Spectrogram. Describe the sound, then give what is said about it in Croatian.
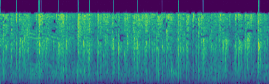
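A crowd applauds a prince (knjaz) at a religious feast gathering in Crnica, producing loud, dense, continuous clapping with sharp individual claps scattered through the steady roar. “Svi da jedan aplauz našem knjazu.”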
